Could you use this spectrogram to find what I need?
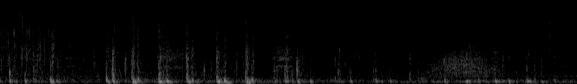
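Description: Quick footsteps thud on a hard floor.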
